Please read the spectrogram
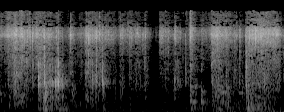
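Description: Potting soil poured and spread by hand over a plastic seedling cell tray: an irregular rustling of soil with many small scrapes of hands on the plastic.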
